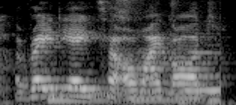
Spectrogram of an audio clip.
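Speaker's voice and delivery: loud, delighted outburst; really excited. Real, not acted. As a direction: exclaim it like a thrilling discovery. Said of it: "I got really excited with the radiators".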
